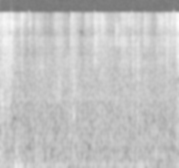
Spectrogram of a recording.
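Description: Faint handling noise with a soft knock shortly after the start, as the rolled diamond painting canvas is taken up to be unrolled.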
